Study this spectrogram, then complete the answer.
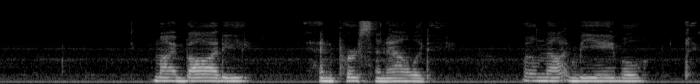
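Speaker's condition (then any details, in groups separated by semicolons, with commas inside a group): ALS; struggles to breathe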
